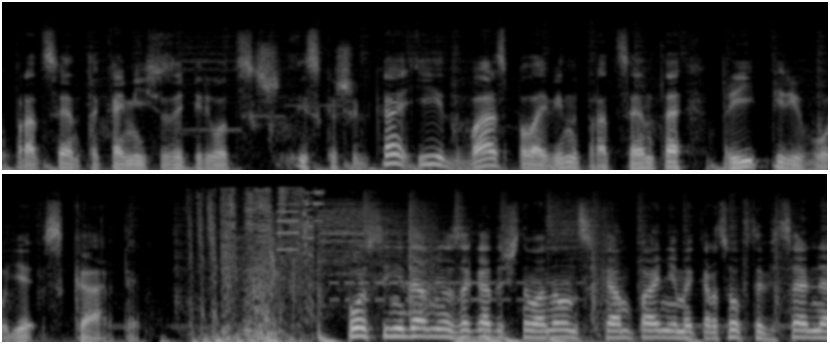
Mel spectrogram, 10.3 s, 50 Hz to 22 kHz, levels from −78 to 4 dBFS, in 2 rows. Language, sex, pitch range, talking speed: Russian, male, 105-145 Hz, 110 wpm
